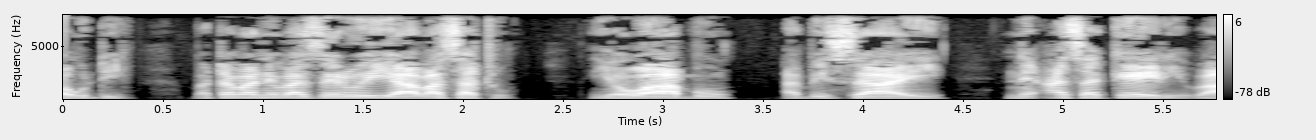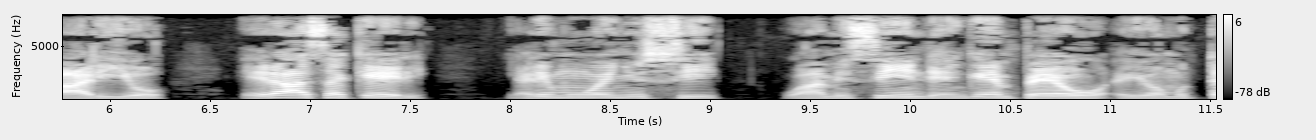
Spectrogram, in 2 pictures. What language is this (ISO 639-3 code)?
lug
